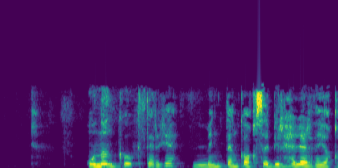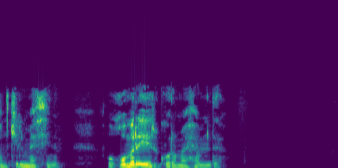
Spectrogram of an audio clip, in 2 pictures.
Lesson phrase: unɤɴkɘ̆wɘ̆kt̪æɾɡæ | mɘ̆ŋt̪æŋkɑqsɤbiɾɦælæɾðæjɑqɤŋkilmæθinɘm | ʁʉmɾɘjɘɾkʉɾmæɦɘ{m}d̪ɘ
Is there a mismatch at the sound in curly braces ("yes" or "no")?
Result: no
